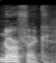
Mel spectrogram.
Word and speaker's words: Norfolk: So you got to see them play Norfolk. – I didn't know if that's how you pronounced it. – Norfolk, yes.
